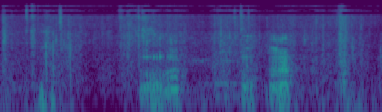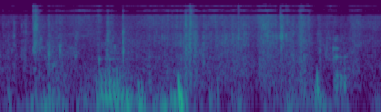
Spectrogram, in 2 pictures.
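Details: King Karl, a rescue pig living at a sanctuary in upstate New York, plays with a tunnel he cannot fit into. Several deep, short grunts rise from low rumbling, with scattered chewing and clattering between them.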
